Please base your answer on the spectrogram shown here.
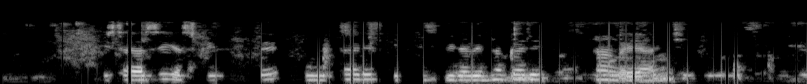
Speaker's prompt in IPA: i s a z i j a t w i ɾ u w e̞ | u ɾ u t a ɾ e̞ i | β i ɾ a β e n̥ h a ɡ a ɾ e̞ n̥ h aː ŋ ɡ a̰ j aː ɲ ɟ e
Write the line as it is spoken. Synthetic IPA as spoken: i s a z i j a s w i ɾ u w e̞ | u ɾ u t a ɾ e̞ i | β i ɾ a β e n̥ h a ɡ a ɾ e̞ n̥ h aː ŋ ɡ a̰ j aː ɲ ɟ e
